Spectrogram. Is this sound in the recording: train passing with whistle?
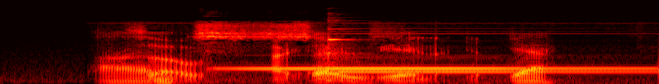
no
